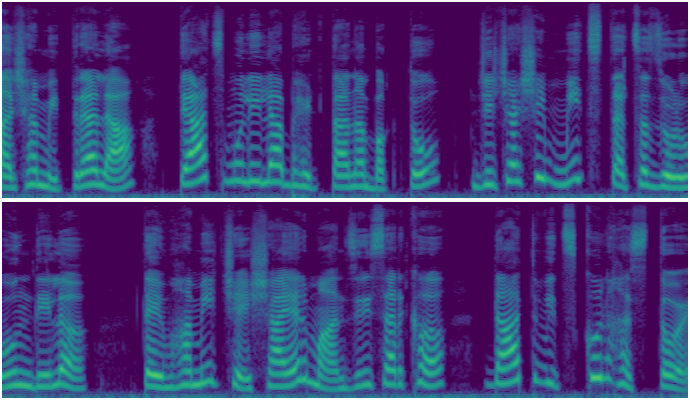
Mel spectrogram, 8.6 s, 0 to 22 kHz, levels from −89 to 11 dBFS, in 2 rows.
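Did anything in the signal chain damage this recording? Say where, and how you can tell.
No, nothing along the chain has audibly damaged this speech recording, and the signal carries no sign of degradation from any stage between capture and playback.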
